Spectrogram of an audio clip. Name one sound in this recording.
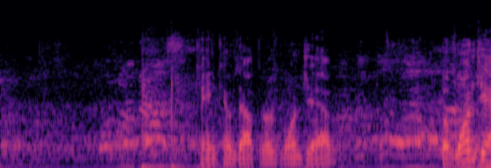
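A man shouts loudly from the crowd in a large echoing hall.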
